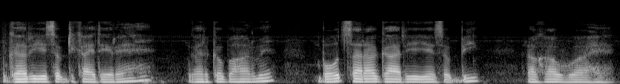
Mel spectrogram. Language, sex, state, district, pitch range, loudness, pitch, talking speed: Hindi, male, Arunachal Pradesh, Longding, 115-130 Hz, -16 LUFS, 125 Hz, 195 wpm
